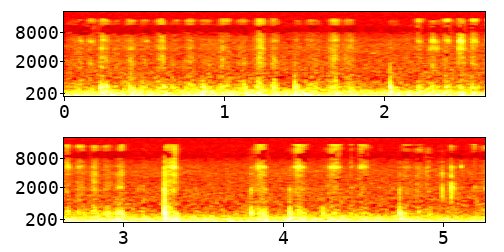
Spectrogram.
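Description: A mechanical pencil tip repeatedly taps and scratches small shading marks on a flat sheet of textured drawing paper. Soft, quick ticks and short scratchy strokes sit over a steady low hum, with one slightly sharper tap near the middle. The sound stays quiet and close throughout.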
